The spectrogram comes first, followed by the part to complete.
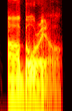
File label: "arboreal", British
